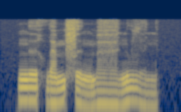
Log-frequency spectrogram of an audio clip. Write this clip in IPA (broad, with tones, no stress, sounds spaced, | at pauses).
ŋ əː˧ h w a˨˦ m f əː˧˩ ŋ m a̤ː˨˩ n u˧ l ə̤˨˩ n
